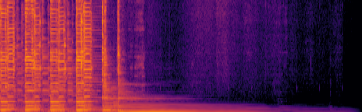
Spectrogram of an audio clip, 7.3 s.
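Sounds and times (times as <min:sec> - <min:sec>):
baritone blues guitar lick in A: 0:00.0 - 0:05.4.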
